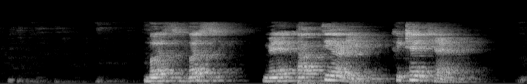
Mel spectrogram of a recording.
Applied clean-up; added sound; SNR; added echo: none; none; none; reverberation time 0.7 s.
